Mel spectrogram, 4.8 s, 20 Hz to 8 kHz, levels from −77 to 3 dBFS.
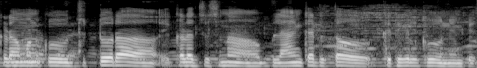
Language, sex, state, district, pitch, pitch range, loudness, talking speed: Telugu, male, Andhra Pradesh, Sri Satya Sai, 140 Hz, 135-150 Hz, -15 LUFS, 125 wpm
